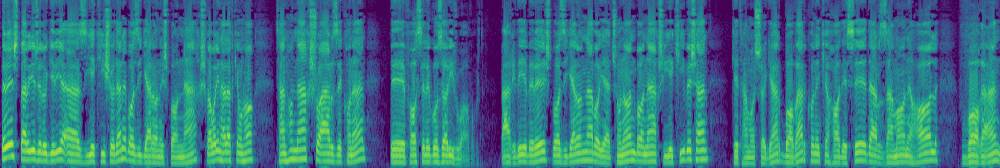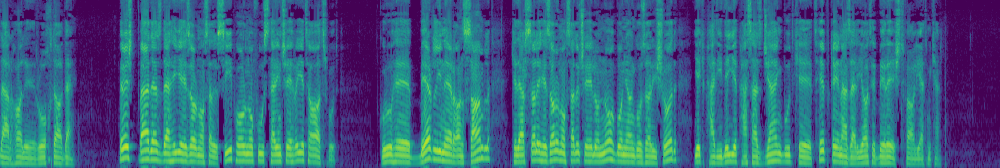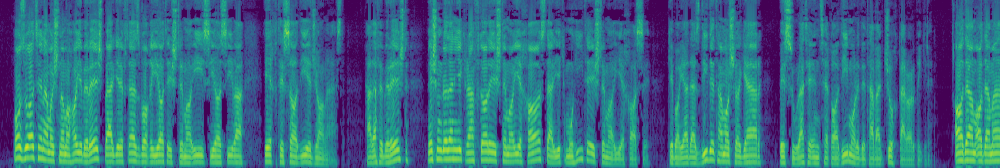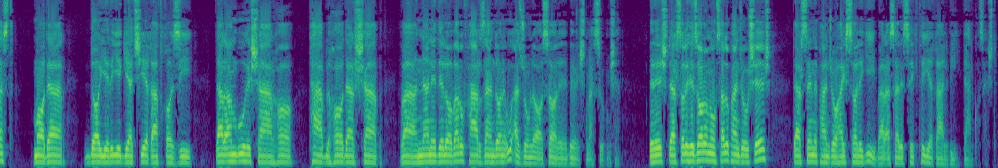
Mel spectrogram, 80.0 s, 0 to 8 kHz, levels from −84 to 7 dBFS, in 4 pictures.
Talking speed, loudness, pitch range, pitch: 115 wpm, -11 LUFS, 105-135 Hz, 120 Hz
